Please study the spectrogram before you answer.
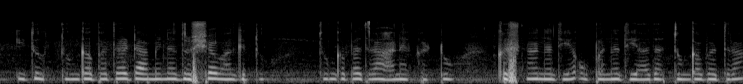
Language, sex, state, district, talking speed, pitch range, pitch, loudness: Kannada, female, Karnataka, Bellary, 105 wpm, 235-250 Hz, 245 Hz, -27 LUFS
